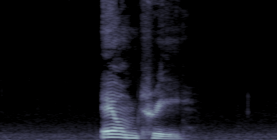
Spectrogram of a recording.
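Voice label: "elm tree", English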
